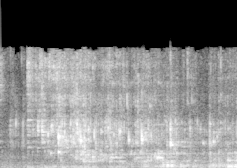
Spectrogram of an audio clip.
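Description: Homemade apple scrap vinegar pours briefly into a jar, a short splashing trickle with light bright drips, close and fairly quiet, with no talk.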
